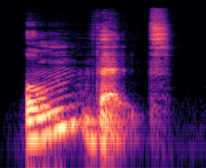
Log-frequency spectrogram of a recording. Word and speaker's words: Umwelt: Ah, e repara só que esse do começo é com M e não com N, tá ok? Então, a gente tem que fechar os lábios para pronunciar. Umwelt.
